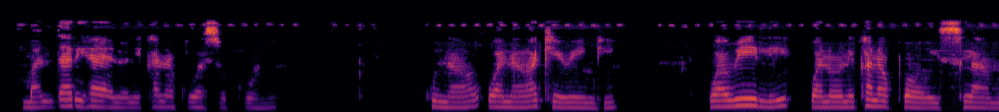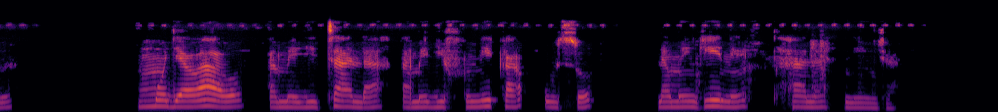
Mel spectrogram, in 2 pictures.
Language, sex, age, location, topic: Swahili, female, 18-24, Mombasa, finance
